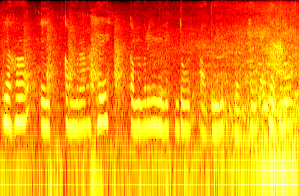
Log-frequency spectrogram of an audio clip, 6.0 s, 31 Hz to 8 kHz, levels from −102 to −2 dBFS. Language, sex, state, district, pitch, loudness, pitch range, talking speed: Hindi, female, Madhya Pradesh, Dhar, 220 Hz, -20 LUFS, 210-235 Hz, 100 wpm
